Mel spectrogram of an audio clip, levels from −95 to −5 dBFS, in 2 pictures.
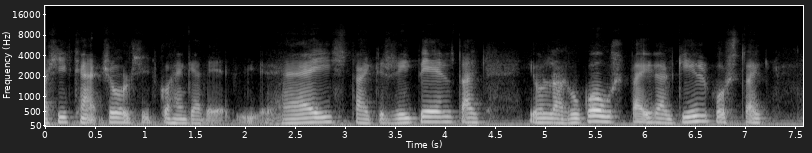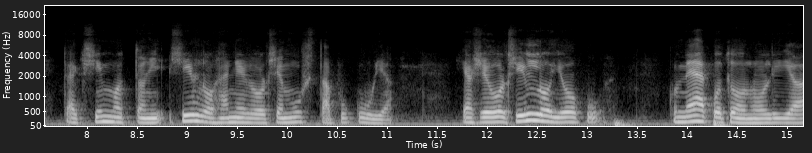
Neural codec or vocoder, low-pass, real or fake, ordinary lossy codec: codec, 44.1 kHz, 7.8 kbps, Pupu-Codec; 19.8 kHz; fake; Opus, 32 kbps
